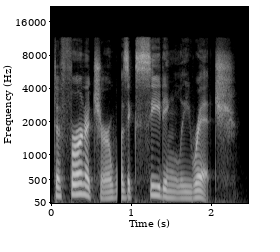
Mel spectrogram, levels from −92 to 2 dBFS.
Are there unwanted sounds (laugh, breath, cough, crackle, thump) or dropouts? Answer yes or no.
yes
